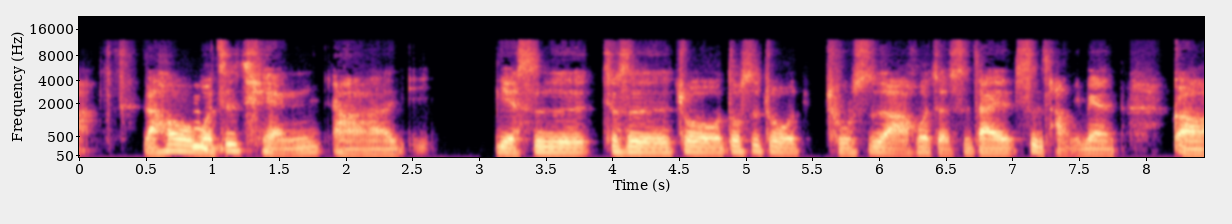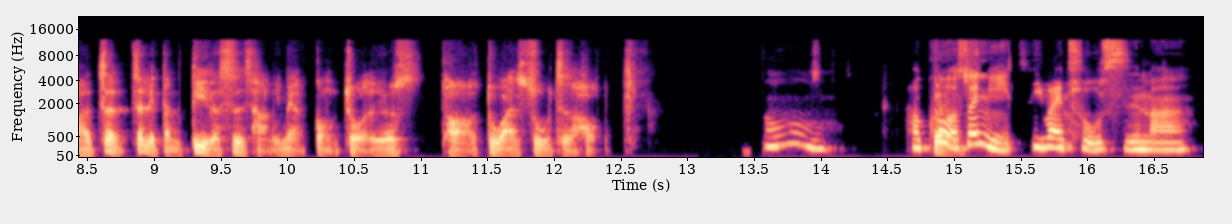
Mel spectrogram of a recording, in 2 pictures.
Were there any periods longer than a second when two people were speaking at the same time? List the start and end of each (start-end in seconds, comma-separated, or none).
none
